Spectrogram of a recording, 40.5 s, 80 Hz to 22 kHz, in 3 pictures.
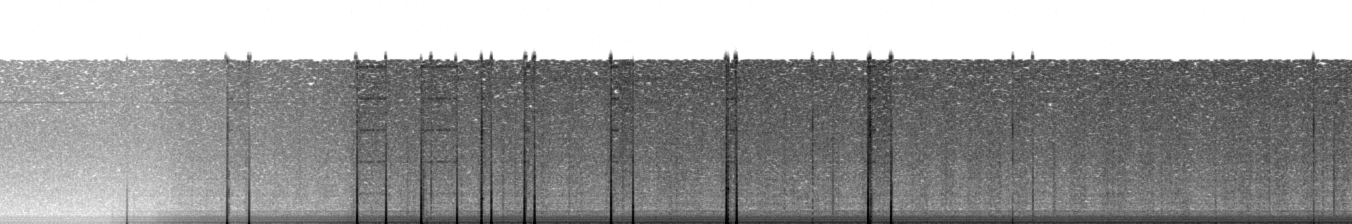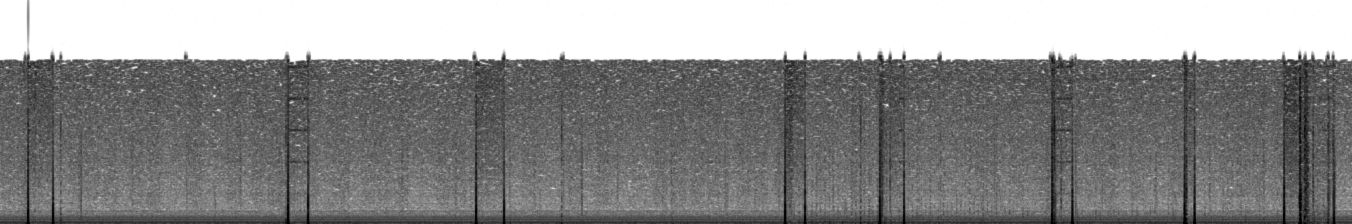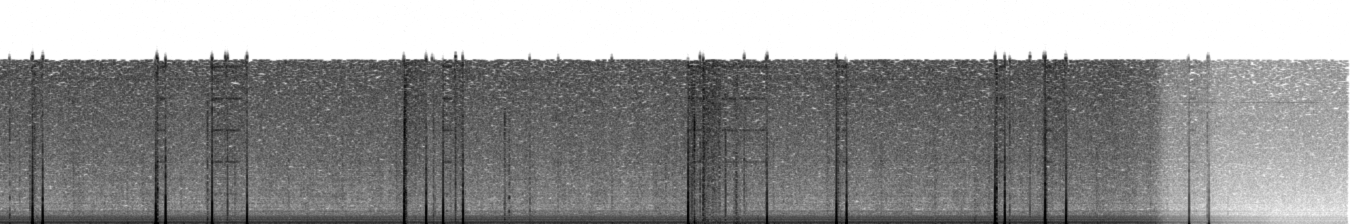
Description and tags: An LG G2 mobile phone's background interference when plugged into my DR-01 over 1/4".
